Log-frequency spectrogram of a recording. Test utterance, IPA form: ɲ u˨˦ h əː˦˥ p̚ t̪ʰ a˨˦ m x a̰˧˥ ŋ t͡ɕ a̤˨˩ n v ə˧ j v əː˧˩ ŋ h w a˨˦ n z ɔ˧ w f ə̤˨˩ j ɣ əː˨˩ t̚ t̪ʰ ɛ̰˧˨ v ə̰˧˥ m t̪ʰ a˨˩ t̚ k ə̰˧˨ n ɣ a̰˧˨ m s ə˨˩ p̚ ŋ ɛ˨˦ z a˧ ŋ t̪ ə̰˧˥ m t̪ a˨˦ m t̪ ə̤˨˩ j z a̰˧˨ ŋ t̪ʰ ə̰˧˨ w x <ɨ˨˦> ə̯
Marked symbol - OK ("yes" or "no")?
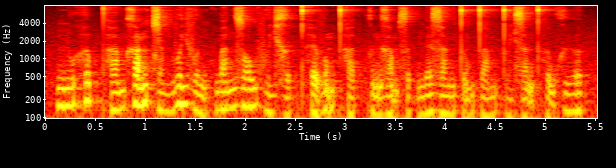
no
